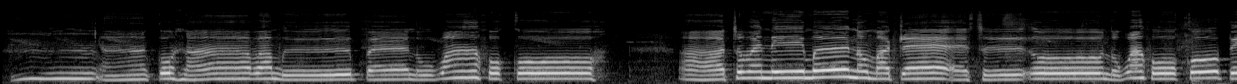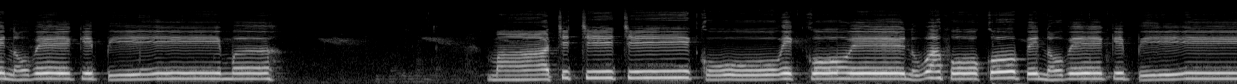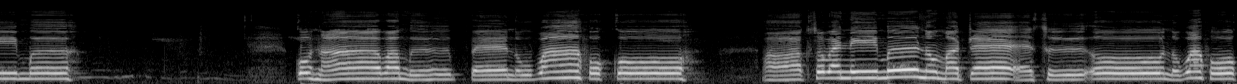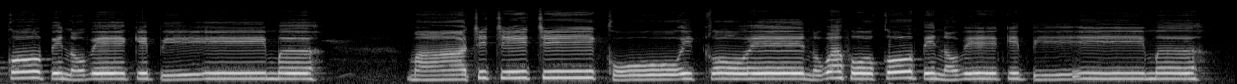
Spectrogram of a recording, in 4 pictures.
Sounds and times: song is sung in a duo 0:00.0 - 0:06.1
song is sung in a duo 0:06.8 - 0:15.2
song is sung in a duo 0:17.3 - 0:25.6
song is sung in a duo 0:27.7 - 0:40.4
song is sung in a duo 0:41.2 - 0:49.2

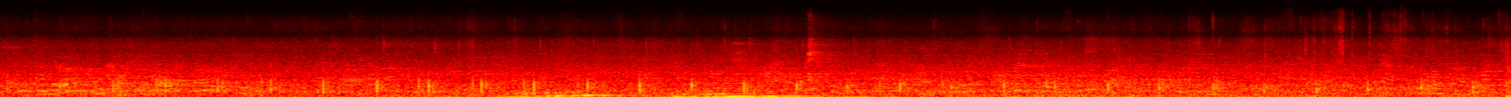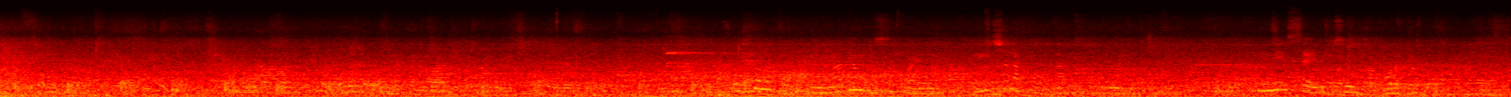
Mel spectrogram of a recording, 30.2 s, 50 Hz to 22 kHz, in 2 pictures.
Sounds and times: international visitors walking by 0:00.0 - 0:30.2
steps 0:03.2 - 0:09.6

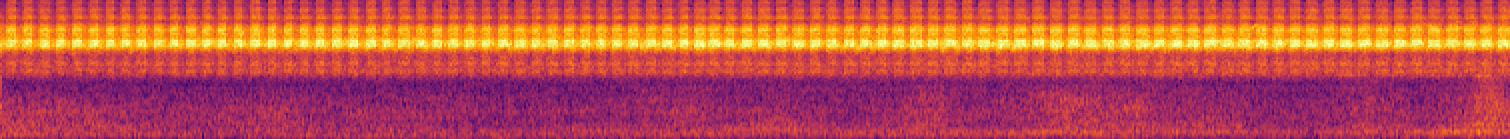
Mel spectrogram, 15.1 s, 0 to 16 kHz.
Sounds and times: cicada mating calls come in loud waves 0:00.0 - 0:15.1
an airplane descends 0:13.6 - 0:15.1

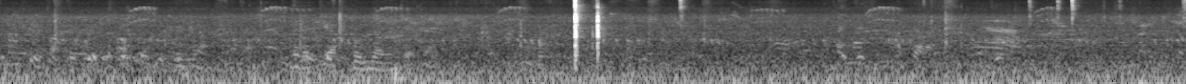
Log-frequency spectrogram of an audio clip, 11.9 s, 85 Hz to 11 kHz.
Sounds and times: birds sound 0:00.0 - 0:11.8
old people are playing chess 0:04.8 - 0:06.6

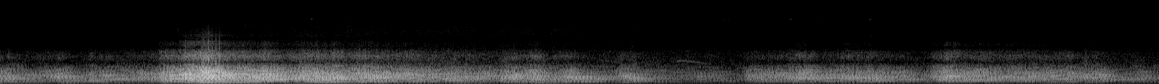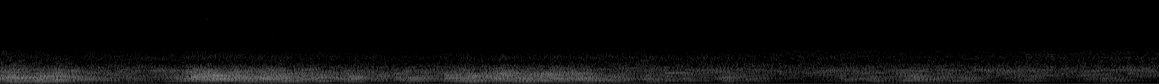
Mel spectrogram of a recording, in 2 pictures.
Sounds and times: wind in a tube 0:00.0 - 0:23.1

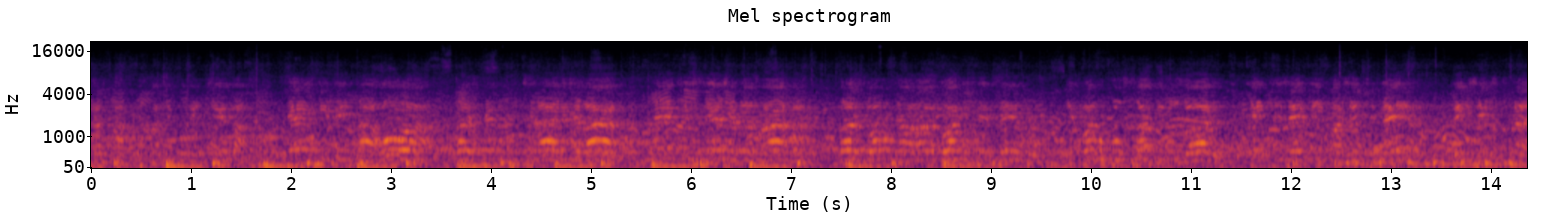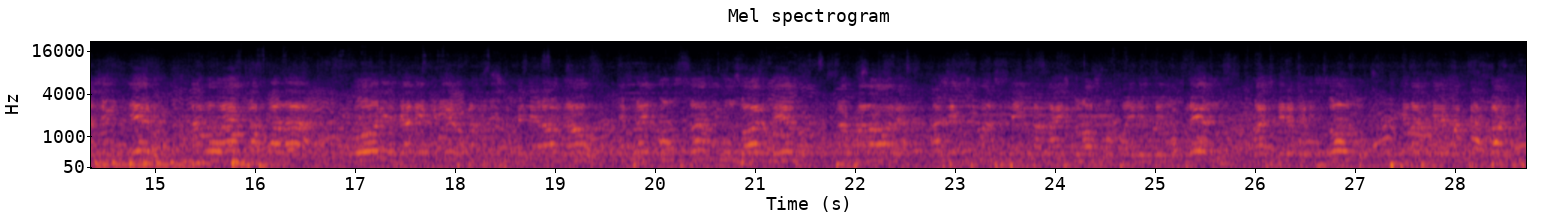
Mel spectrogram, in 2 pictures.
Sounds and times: drums 0:00.0 - 0:11.0
Voices of the crowd 0:00.0 - 0:28.7
somebody talking on microphone 0:00.0 - 0:28.7
drums 0:11.8 - 0:16.2
drums 0:25.2 - 0:28.7

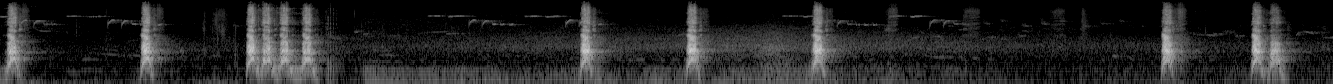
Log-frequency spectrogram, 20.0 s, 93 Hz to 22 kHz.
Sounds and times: barking dog 0:00.0 - 0:00.5
barking dog 0:02.1 - 0:02.5
barking dog 0:03.7 - 0:07.2
barking dog 0:08.7 - 0:09.1
barking dog 0:10.3 - 0:10.7
barking dog 0:12.1 - 0:12.6
barking dog 0:17.4 - 0:17.8
barking dog 0:18.8 - 0:19.4

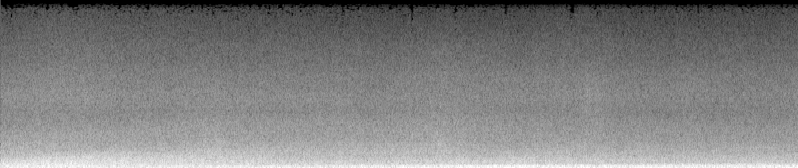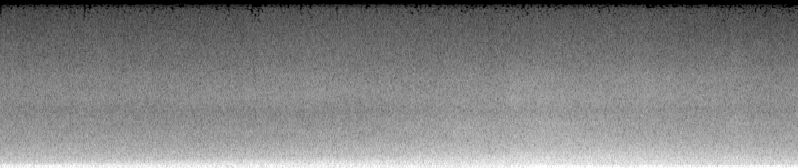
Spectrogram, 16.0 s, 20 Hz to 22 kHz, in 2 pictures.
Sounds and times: wind 0:00.0 - 0:15.9
waves 0:06.8 - 0:15.9

